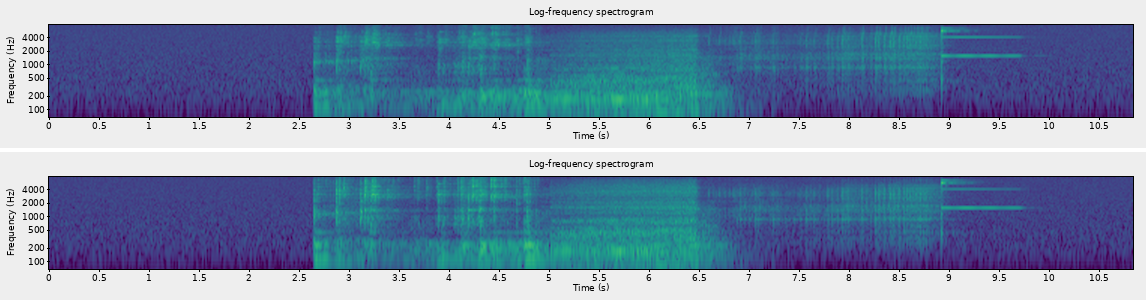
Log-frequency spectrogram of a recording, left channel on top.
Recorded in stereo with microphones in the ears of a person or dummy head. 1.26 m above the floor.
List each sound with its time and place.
2.6 s a rattle: 75° right (ahead or behind), 4 m
5.0 s an explosion: 35° right (ahead or behind), 3 m
6.6 s a squeak: 15° right (ahead or behind), 5.5 m
8.9 s a bell: 5° left (ahead or behind), 1.0 m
